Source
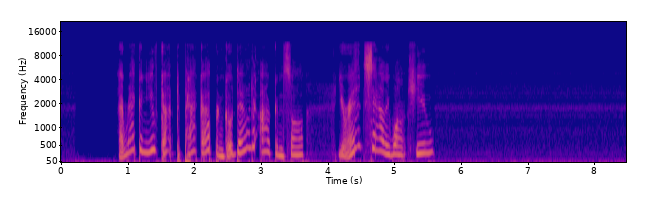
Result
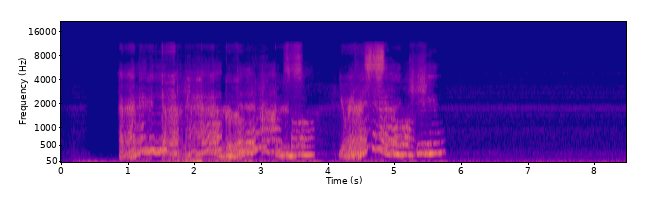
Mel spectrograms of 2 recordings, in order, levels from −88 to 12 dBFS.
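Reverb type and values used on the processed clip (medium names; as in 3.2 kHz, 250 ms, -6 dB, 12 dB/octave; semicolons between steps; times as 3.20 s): gated-style reverb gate 200 ms rising, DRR -5.5 dB; trim -4.5 dB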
